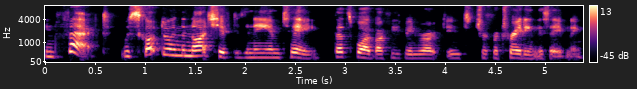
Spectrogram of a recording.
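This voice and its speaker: The speaker talks at a fairly quick pace with lively intonation. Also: woman, medium pitch for a woman. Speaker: podfic reader. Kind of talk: reading aloud; casual intro.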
